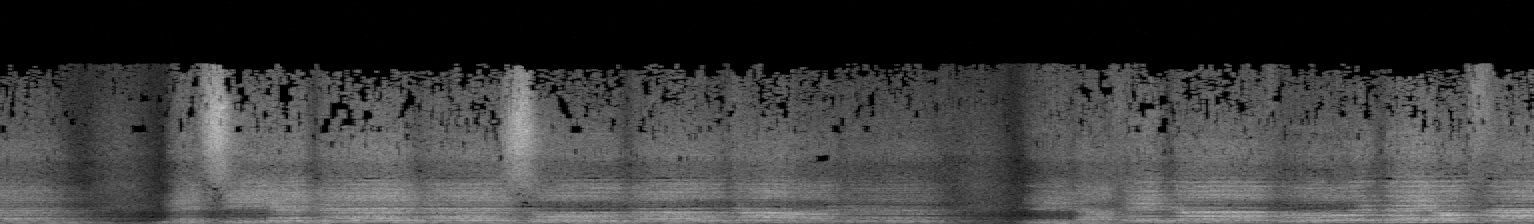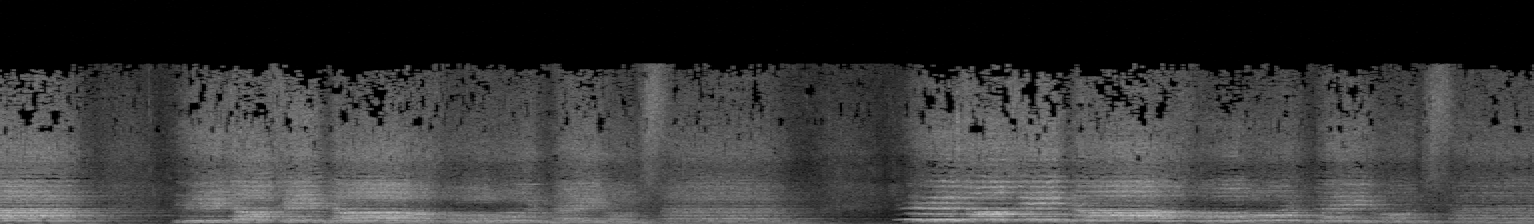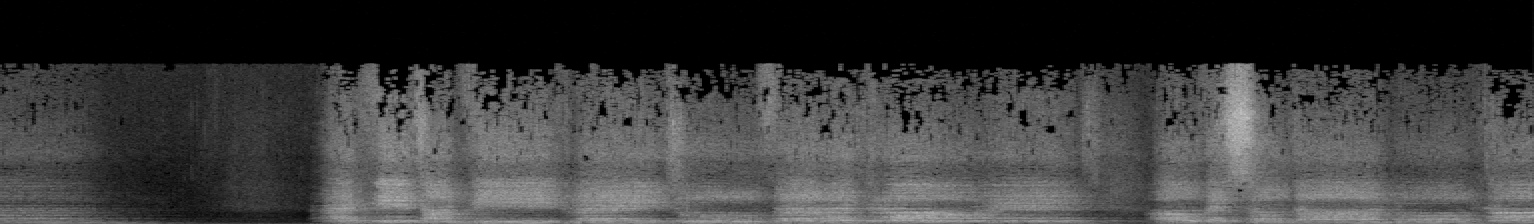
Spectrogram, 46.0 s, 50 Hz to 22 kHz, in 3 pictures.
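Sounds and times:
choir singing: 0.0s - 32.6s, 33.6s - 46.0s.

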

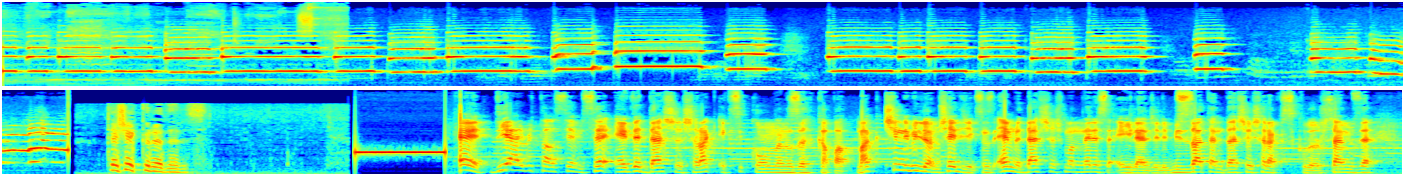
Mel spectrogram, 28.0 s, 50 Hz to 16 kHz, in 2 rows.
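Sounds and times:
recorder playing a simple tune: 0.0s - 12.4s, 20.2s - 23.7s.

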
